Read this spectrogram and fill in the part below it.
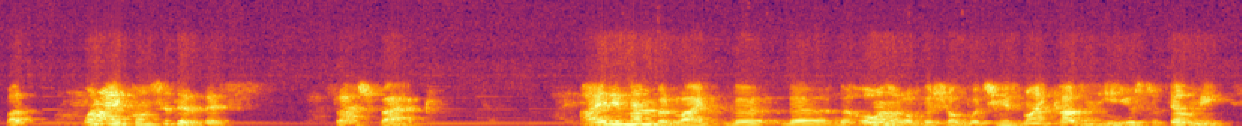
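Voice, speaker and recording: A man's voice: fairly high pitch, animated. Syrian man in his forties, roomy muffled recording. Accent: Syrian Arabic. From Damascus, Syria. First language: Arabic. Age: 40s. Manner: repeats words, halting non-native English phrasing. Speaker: hair clinic director and interview guest. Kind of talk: conversational interview answers. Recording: roomy, muffled, narrow sound with music behind.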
